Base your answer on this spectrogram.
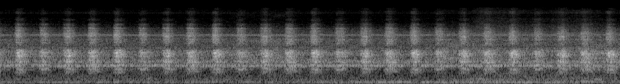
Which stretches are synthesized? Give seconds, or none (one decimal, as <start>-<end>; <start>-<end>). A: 0.0-1.2; 1.8-6.2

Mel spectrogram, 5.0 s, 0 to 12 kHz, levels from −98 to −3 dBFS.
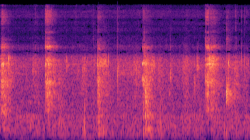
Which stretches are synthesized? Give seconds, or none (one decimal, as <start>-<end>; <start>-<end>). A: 0.0-1.8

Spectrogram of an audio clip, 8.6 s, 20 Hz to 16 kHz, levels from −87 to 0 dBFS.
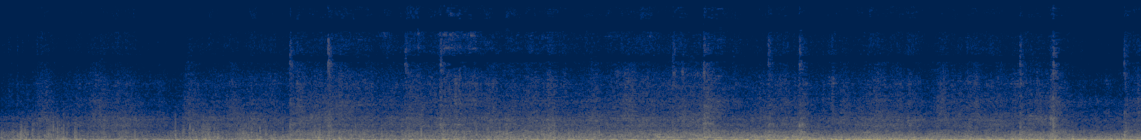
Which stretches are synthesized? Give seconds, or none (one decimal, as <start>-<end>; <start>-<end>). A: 3.6-4.1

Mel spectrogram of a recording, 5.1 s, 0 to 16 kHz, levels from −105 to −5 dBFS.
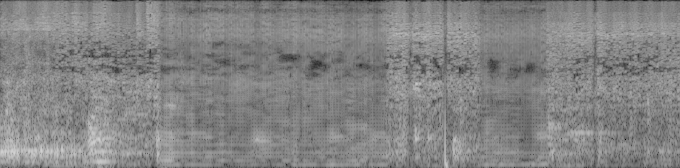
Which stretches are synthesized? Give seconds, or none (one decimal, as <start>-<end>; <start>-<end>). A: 1.2-2.9; 3.6-4.1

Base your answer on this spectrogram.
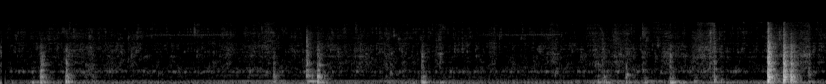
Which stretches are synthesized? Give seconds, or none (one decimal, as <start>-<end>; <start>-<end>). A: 0.0-1.9; 2.9-8.3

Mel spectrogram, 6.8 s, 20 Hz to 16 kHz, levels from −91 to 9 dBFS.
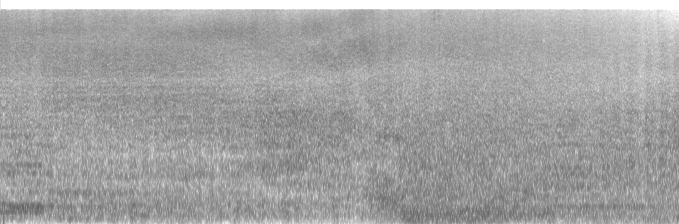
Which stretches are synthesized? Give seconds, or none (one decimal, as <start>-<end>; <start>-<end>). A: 0.0-5.4; 6.0-6.8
